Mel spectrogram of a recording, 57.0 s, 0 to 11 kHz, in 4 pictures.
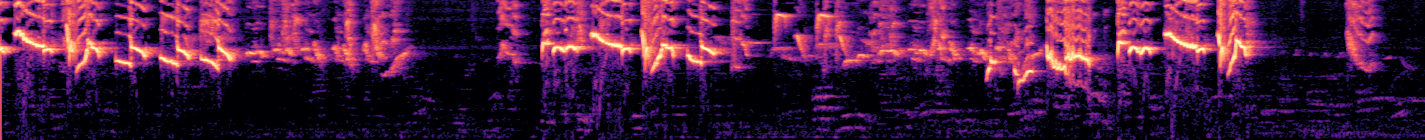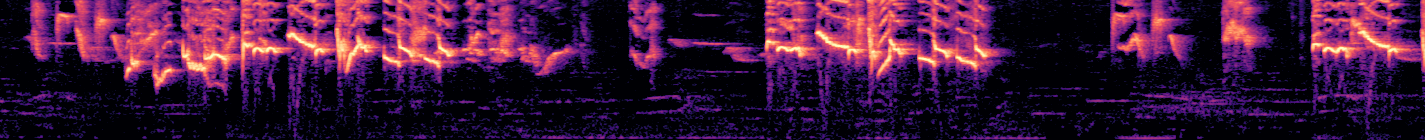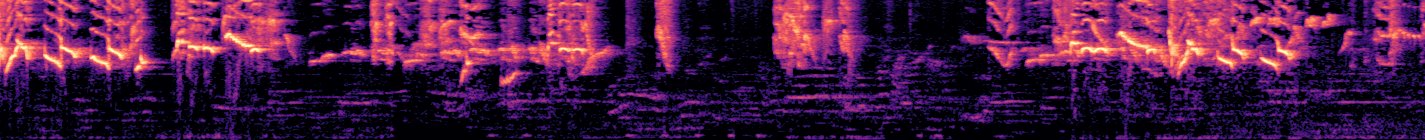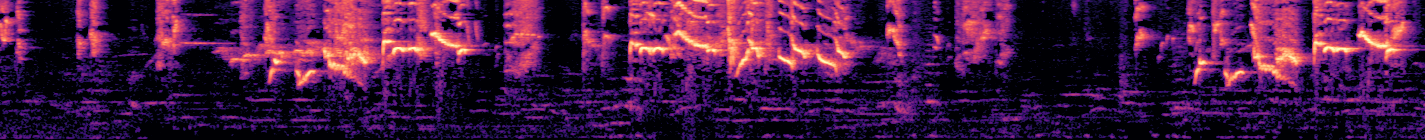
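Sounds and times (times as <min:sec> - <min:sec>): bird singing whistled notes: 0:00.0 - 0:04.1, 0:05.1 - 0:12.6, 0:14.8 - 0:20.0, 0:20.6 - 0:24.2, 0:27.4 - 0:34.6, 0:38.4 - 0:43.0, 0:43.6 - 0:48.1, 0:49.1 - 0:51.4, 0:54.7 - 0:56.9.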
